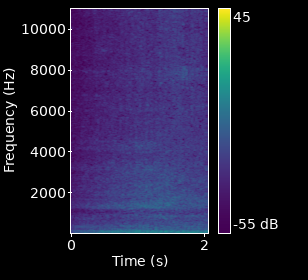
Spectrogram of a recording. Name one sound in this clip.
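A motorcycle passes close by.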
